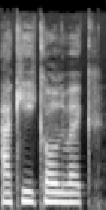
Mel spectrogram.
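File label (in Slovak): "akýkoľvek", Slovak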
